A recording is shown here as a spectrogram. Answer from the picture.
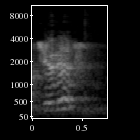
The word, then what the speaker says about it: Judith: Judith, J-U-D-I-T-H,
